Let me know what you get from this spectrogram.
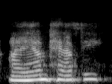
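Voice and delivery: normal talking voice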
